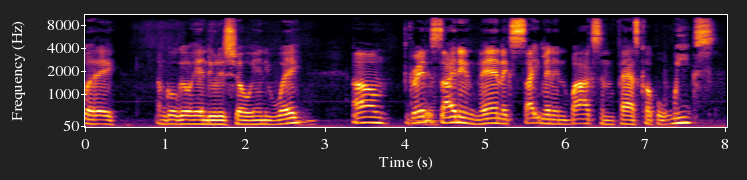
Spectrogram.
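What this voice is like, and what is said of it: Slightly hoarse voice. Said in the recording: “Excuse my voice. I'm a little hoarse... his throat needs some mending”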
